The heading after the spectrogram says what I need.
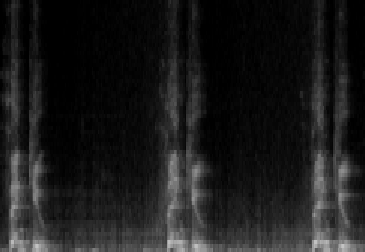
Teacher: TH की एक आवाज है वॉइसलेस, एंड एस्पिरेटेड, इसको आप th एस्पिरेटेड भी कह सकते हैं और th वॉइसलेस भी कह सकते हैं।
